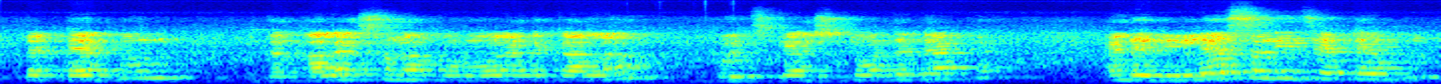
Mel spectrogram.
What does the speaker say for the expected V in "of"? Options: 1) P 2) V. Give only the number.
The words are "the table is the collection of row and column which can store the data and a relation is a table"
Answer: 1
